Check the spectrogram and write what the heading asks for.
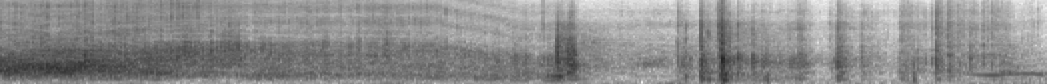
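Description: Skateboard wheels rolling on asphalt, loudest at first and fading as the board moves off. About three seconds in comes a run of sharp clacks of the board against the road, the loudest about half a second later.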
